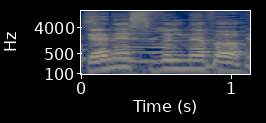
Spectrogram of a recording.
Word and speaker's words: Denis Villeneuve: How do you say Denis Villeneuve.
